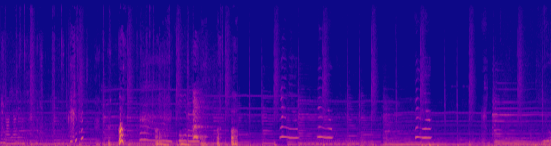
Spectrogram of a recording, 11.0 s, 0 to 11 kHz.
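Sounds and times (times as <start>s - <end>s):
background music: 0.0s - 11.0s
dog yipping and whining: 2.4s - 4.4s, 5.5s - 6.8s, 8.3s - 8.8s
dog barking loudly: 3.7s - 4.8s.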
